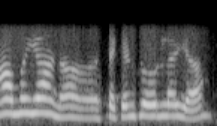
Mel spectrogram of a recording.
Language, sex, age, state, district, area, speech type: Marathi, female, 45-60, Maharashtra, Thane, rural, conversation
